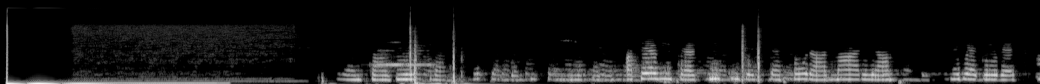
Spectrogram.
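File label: dialect collection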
